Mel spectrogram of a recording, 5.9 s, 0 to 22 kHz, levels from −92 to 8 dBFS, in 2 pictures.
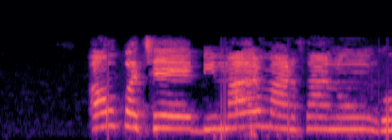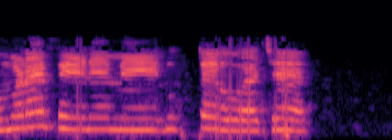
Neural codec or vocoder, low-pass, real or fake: none; 7.2 kHz; real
